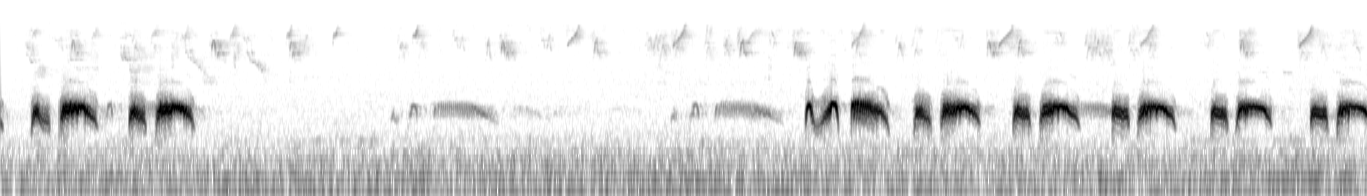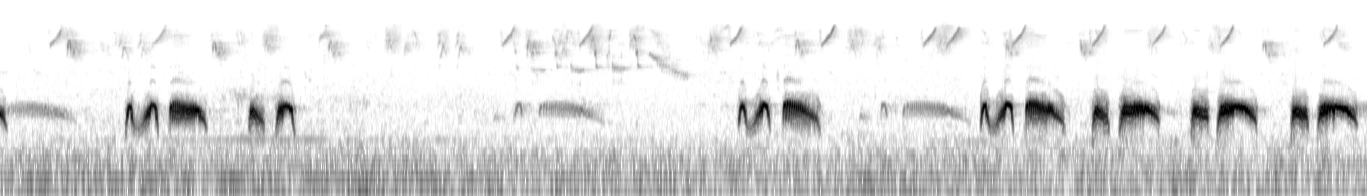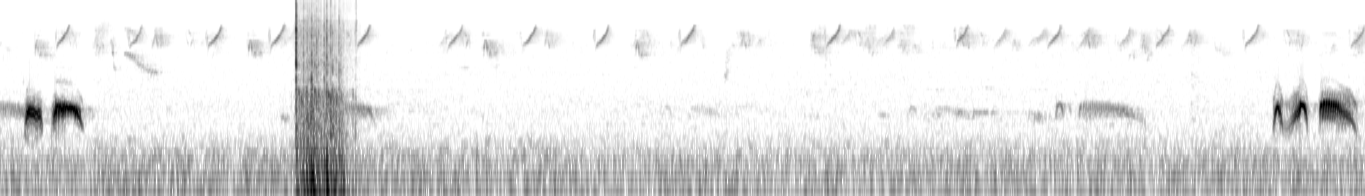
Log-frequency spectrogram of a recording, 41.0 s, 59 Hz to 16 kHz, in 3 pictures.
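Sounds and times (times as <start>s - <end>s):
dove cooing: 0.0s - 2.1s, 3.9s - 5.4s, 6.9s - 16.8s, 18.8s - 19.7s, 21.0s - 28.3s, 37.9s - 38.8s, 40.0s - 40.9s
small birds chirping: 0.0s - 40.9s.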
